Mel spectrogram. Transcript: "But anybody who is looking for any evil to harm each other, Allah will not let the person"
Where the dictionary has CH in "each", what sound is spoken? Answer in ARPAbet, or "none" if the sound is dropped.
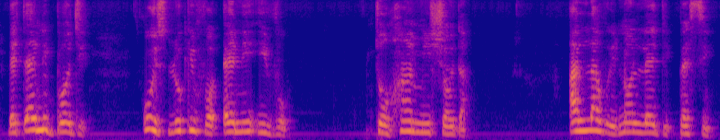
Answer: SH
